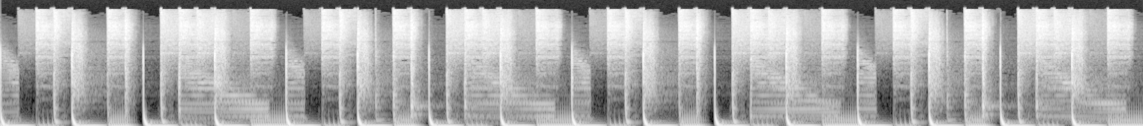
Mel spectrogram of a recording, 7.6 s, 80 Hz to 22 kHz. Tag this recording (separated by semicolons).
126-bpm; beat; drum-loop; groove; house; loop; minimal-house; rhythm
